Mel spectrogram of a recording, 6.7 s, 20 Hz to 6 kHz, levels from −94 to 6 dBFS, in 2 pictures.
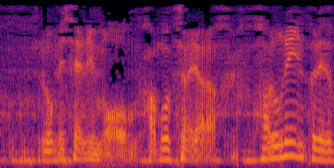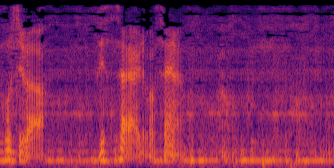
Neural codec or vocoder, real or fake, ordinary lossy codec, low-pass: autoencoder, 44.1 kHz, a latent of 192 numbers a frame, MeloTTS; fake; MP3, 24 kbps; 5.4 kHz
